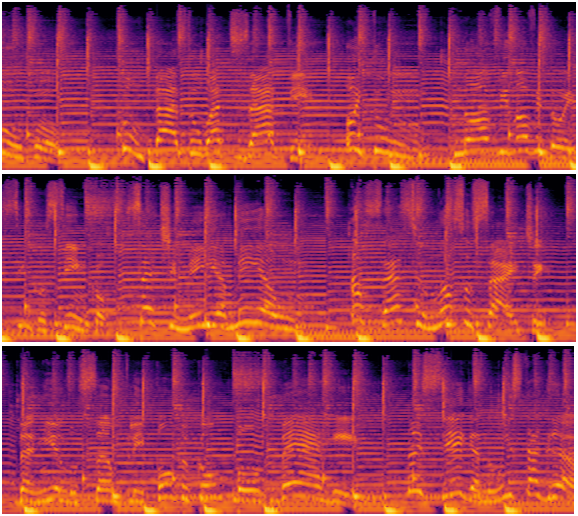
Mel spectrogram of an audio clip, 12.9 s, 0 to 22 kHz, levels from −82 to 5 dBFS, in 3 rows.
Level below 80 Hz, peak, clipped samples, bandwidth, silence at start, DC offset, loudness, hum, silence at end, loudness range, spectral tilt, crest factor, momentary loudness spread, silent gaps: -16 dBFS; 0 dBFS; under 0.1%; over 20 kHz; 0 s; under 0.1%; -13 LUFS; none; 0 s; 1 LU; -4.5 dB/octave; 12 dB; 2 LU; none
